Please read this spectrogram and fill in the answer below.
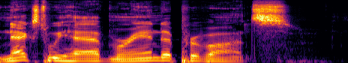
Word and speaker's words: Provance: All right, next we have Maranda Provance. Correct? Mostly? Provance, sorry. I speak a little French. That's how you say it in French.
